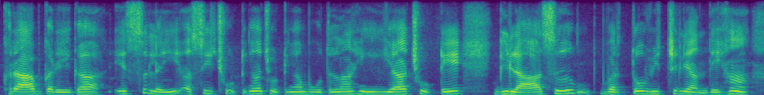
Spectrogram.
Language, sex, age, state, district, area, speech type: Punjabi, female, 60+, Punjab, Jalandhar, urban, spontaneous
